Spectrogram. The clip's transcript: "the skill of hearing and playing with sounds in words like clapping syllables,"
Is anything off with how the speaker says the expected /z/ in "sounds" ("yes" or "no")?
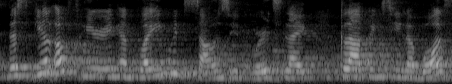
yes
